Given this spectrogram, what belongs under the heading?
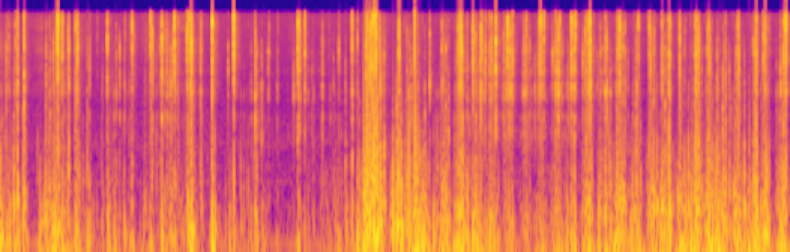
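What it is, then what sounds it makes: Clear plastic sleeve. A thin, flat, empty clear plastic packaging sleeve is held in both hands with long manicured nails and crinkled close to a microphone. Dense, irregular crackles and brittle crinkles ride over a heavy low rumble, with a louder swell of crinkling midway before settling into steady, busy crackling.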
